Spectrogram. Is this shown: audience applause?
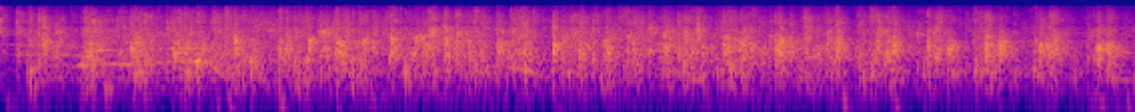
yes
